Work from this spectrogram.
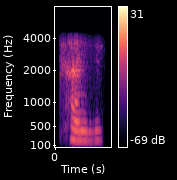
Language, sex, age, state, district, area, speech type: Punjabi, female, 18-30, Punjab, Fazilka, rural, conversation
